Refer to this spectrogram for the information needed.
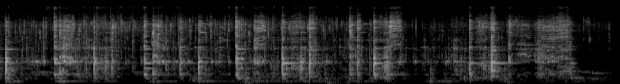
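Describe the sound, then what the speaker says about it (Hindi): Almonds frying in a spoonful of ghee in a pan, crackling sizzle broken by repeated scraping and clinking of a spoon stirring, close and moderately quiet, ending abruptly, no voices. "अब हमने एक चम्मच घी डाल के बादाम, इनको भी हमने फ्राई कर लेना है।"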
